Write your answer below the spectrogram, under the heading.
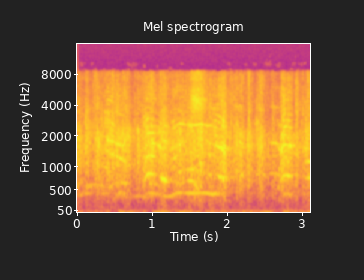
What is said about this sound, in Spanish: Dale ese aplauso a Cristo, hermano.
